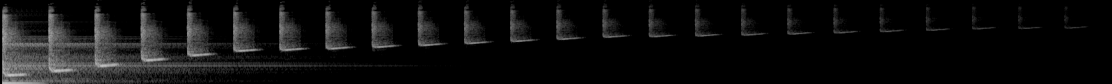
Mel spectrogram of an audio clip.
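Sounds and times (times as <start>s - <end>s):
snare drum: 0.0s - 3.9s.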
